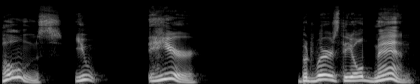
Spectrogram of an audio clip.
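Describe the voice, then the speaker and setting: An actor playing an earnest, courteous gentleman, a detective's loyal friend, in an audio drama. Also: high-pitched, huge pitch swings, takes it slowly, full character voice. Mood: astonished.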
